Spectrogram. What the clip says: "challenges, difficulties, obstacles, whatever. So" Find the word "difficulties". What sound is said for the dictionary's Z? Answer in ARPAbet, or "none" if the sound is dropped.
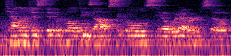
Z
